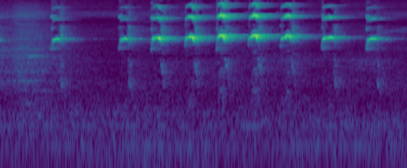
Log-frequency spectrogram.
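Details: Communicating squirrel giving high, piercing squeaks: after a quiet start, clipped chirps begin and quickly build into a loud, rhythmic series of about three per second, then ease off slightly.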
